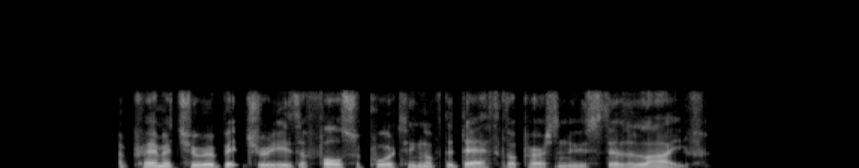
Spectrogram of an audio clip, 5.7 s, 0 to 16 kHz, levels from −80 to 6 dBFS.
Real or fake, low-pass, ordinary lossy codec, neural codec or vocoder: fake; 7.2 kHz; none; codec, 16 kHz, 8 kbps, FunCodec, trained on Chinese and English, 25 frames a second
